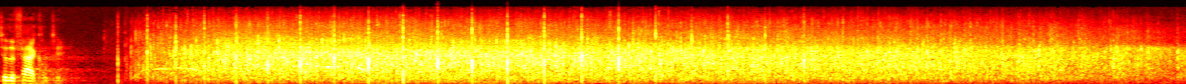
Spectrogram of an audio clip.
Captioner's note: applause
